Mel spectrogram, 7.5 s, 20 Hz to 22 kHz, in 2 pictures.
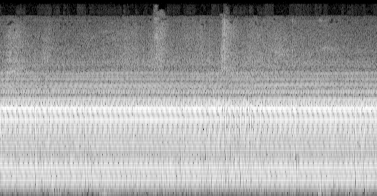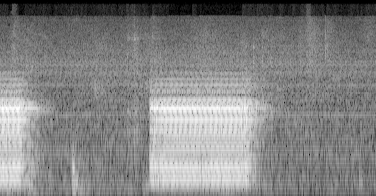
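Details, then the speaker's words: Arcing power pole about a block away, captured on an old TS690 transceiver with the S meter well over S9. A harsh, raspy buzz with dense hum that drops out briefly and returns over receiver hiss; the variation indicates power line noise. "You can hear a little variation in the noise too, which is frequently an indicator that it's power line noise."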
